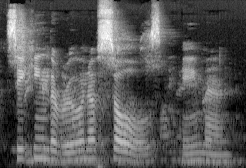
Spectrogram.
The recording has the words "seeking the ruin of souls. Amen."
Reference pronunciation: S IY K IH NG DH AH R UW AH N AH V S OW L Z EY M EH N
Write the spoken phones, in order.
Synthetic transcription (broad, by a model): S IY K IH NG DH AH R UW AH N AH V S OW L Z EY M EH N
